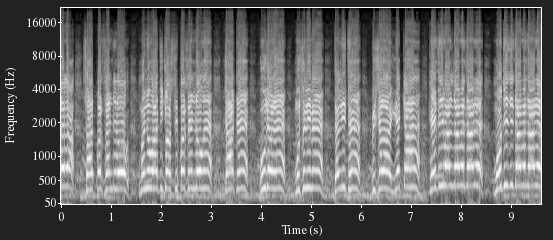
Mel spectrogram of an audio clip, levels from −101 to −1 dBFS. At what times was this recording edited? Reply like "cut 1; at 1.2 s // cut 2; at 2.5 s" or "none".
cut 1; at 7.3 s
